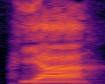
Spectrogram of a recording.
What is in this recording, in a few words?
"yaa", Apatani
